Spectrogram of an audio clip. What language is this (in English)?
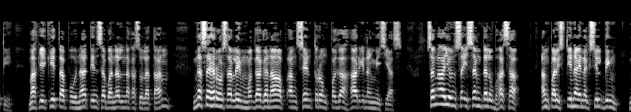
Filipino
